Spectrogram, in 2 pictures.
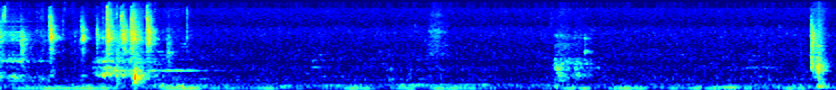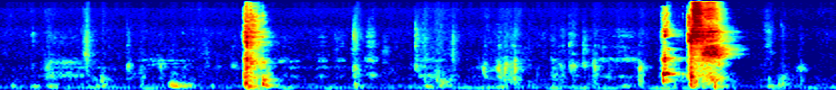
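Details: Quiet sniffling and rustling, then two sharp, explosive, strong sneezes, the second a quick double burst, spraying onto the phone, with room hum underneath.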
